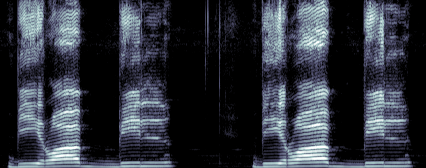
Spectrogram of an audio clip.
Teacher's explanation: را کو موٹا پڑھتے ہوئے کیونکہ را کے اوپر زبر ہے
